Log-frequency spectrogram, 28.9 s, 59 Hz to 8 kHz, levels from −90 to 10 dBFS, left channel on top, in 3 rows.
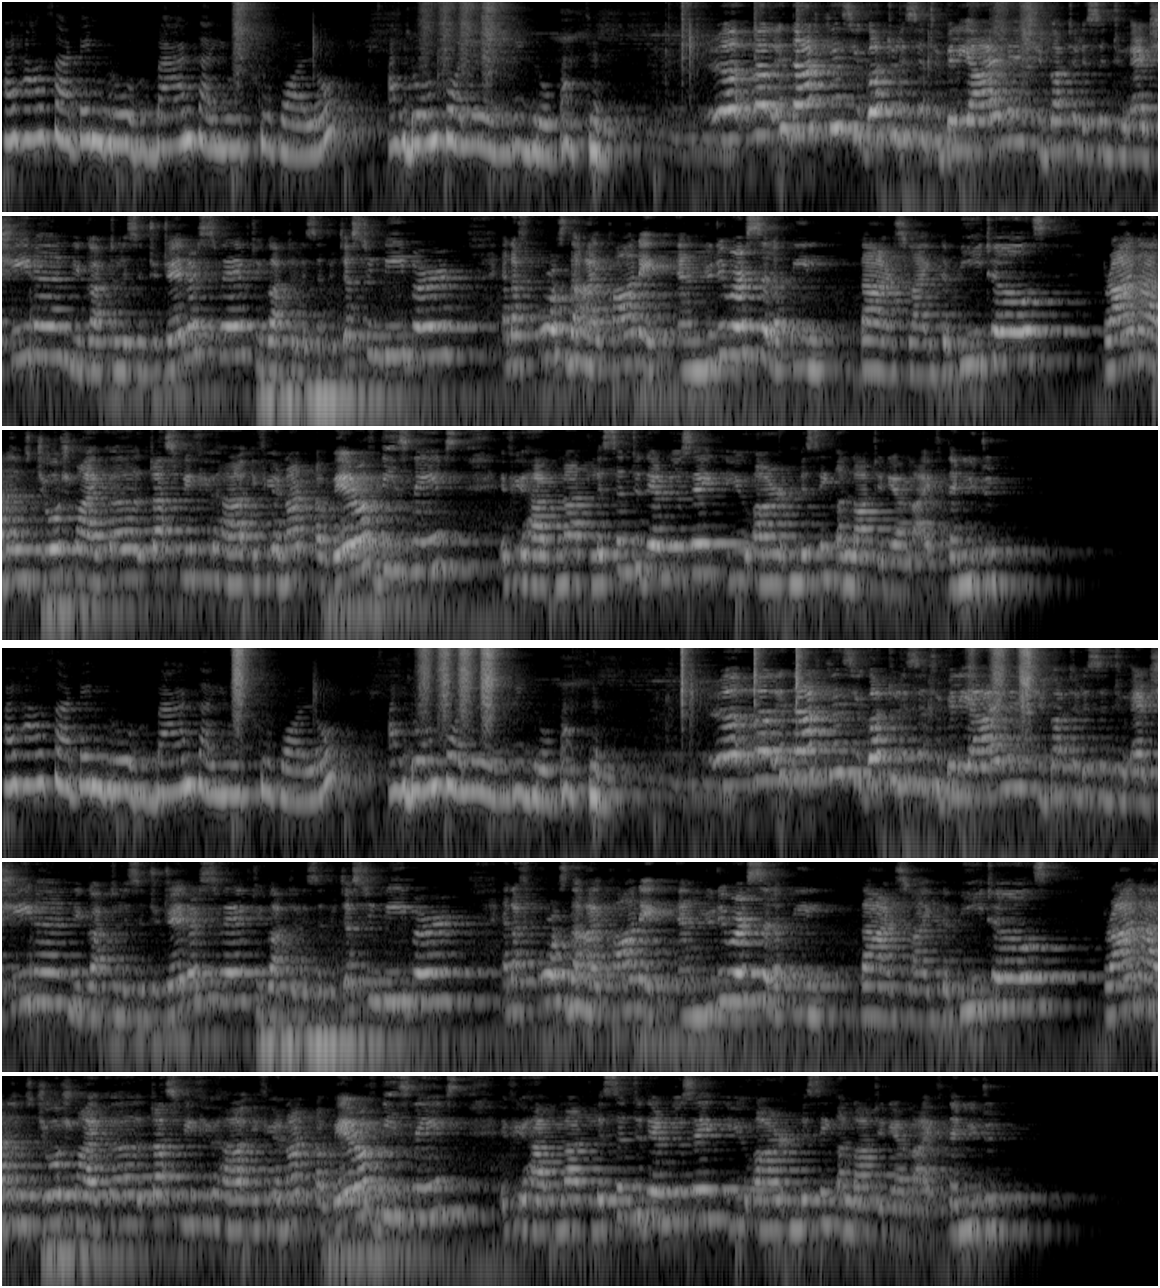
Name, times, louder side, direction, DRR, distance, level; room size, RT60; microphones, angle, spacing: voice 1, 0.0-2.8 3.2-6.0 14.3-14.6, left 1 dB, 15° left, 5 dB, 0.5 m, -38 dB
sound 1, 1.9-2.1 3.5-4.2 5.7-5.8 6.3-6.4 6.6-6.7 8.0-8.7, right 15 dB, 60° right, 0.5 m, -27 dB
voice 2, 5.9-13.4 13.8-18.3 18.8-27.5, left 3 dB, 75° left, 2 dB, 2.4 m, -38 dB
sound 2, 8.0-18.3 19.6-21.5 21.8-23.5, equal, 40° left, 4.1 m, -52 dB
22.5 x 11.5 x 2.5 m, 1.3 s
head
